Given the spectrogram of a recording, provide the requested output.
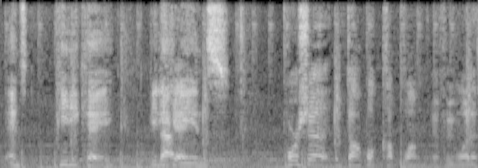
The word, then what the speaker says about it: Doppelkupplung: All right, and PDK, that means Porsche Doppelkupplung, if we want to say it correctly, or Gesundheit.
